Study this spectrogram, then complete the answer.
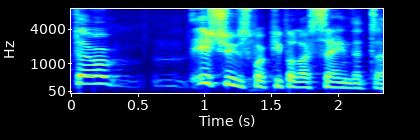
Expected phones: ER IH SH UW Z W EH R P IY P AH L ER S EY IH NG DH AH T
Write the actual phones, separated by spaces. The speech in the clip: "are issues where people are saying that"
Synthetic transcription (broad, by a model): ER IH SH UW Z W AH R P IY P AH L ER S EY IH NG DH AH T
